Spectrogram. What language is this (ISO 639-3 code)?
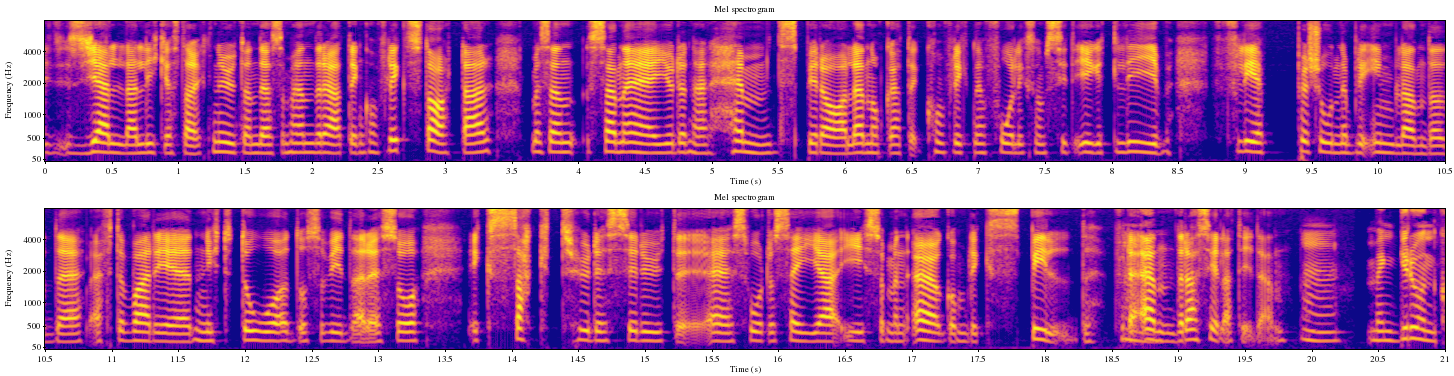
swe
